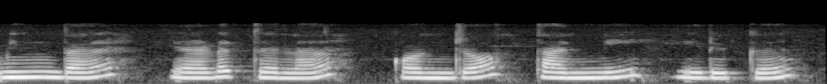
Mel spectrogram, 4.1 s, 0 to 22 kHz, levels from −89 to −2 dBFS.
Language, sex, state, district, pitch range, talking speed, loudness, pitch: Tamil, female, Tamil Nadu, Nilgiris, 220-245 Hz, 70 wpm, -15 LUFS, 230 Hz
